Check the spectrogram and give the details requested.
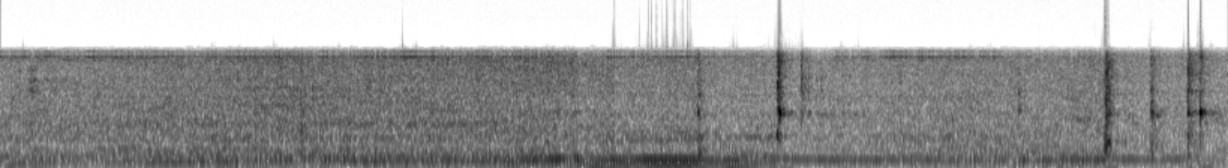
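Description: A car engine running nearby: a low, steady rumble that swells about four seconds in and eases off. A few sharp clicks come near the end.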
